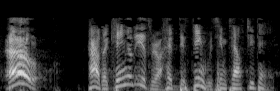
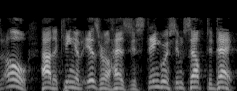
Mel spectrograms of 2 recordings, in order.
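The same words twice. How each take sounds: First: It is said in a mocking, sarcastic tone. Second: It is said in a plain, sincere tone.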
